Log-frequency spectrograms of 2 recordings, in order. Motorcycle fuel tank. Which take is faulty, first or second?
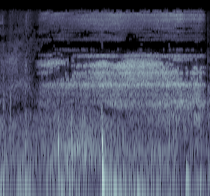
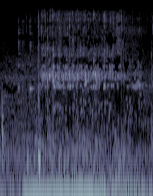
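second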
